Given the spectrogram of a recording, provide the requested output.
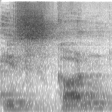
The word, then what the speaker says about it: ISKCON: আর ইসকন কথাটি একটি এব্রিভিয়েটেড term. এটিকে একোনিম বলা ভালো। যেহেতু ইংলিশ ওয়ার্ডের মত উচ্চারণ করে পড়ি আমরা। ইসকন আই এস সি ও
